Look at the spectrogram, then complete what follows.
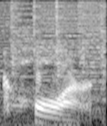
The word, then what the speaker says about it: Corps: So, For future note, when they say that word spelled corpse, like C-O-R-P-S, it's usually pronounced core.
